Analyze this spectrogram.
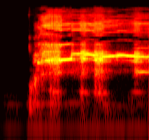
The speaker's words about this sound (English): more terrifying screams sent Ruithwa running for Annie.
